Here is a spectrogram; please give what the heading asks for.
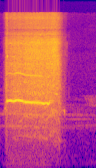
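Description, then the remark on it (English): One loud, breathy whistle blast holds a steady shrill pitch for nearly a second, then cuts off sharply, leaving near silence. No one is speaking. “You guys hear a whistle.”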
